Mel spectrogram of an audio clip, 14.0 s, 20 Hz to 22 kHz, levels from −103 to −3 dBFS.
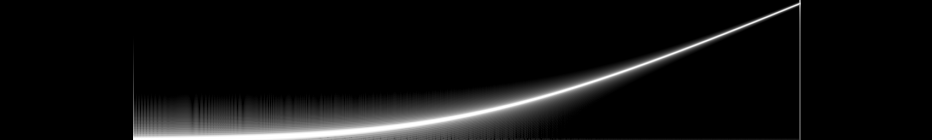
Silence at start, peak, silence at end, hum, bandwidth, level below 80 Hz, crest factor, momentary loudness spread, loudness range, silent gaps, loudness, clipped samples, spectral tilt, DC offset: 2 s; 0 dBFS; 2 s; none; 11.5 kHz; -12 dBFS; 4 dB; 10 LU; 10 LU; none; -2 LUFS; 0.4%; -3 dB/octave; under 0.1%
